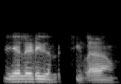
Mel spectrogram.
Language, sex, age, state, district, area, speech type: Tamil, male, 18-30, Tamil Nadu, Krishnagiri, rural, conversation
